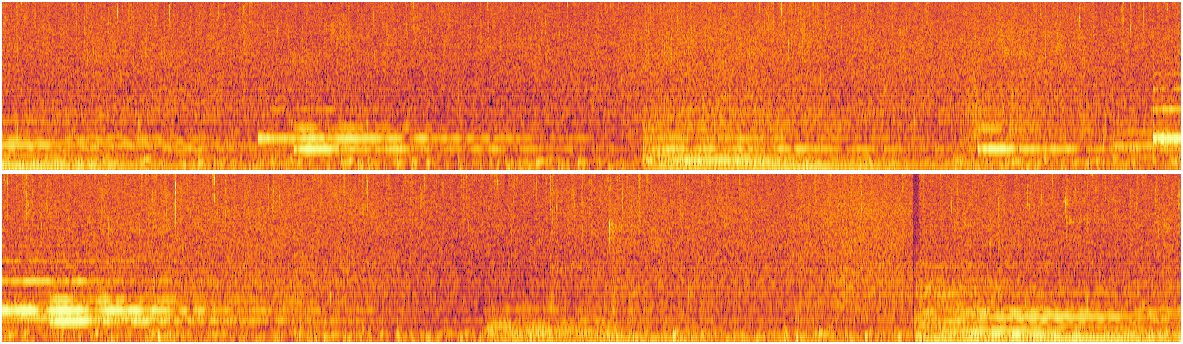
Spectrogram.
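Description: Ambient holding music: soft sustained synth chords that shift every few seconds over a deep steady drone, with a dense crackling noise texture running underneath.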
